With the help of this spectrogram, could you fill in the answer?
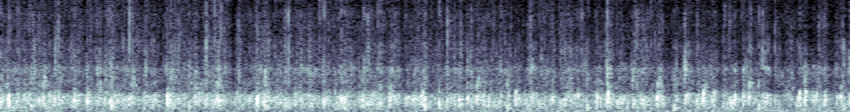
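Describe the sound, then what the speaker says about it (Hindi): A crowd at a public event in Rewa applauds to welcome a speaker, sustained hearty clapping from many hands, close and fairly loud, with individual claps popping through the dense wash. "एक बार जोरदार तालियां बजा के उनका स्वागत करने का अभिनंदन करें"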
